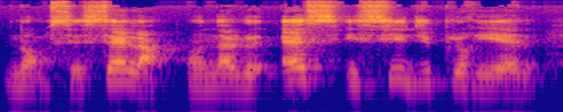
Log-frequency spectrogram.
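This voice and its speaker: A woman's voice: fairly low pitch, animated, moderate pace, creaky. A woman teaching young children to read, sounding out words syllable by syllable and repeating them. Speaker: primary school teacher. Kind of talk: reading lesson for young children.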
